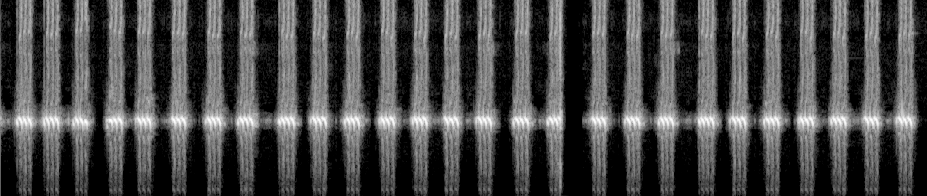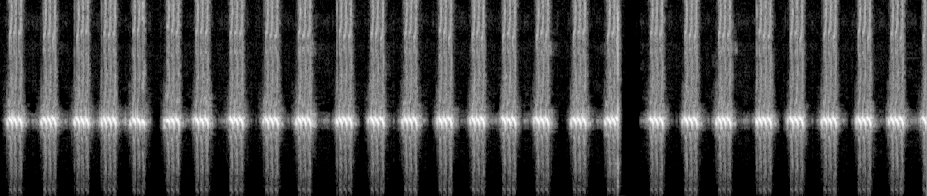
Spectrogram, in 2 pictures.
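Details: Steady cricket chirping meant to drive off rats: piercing, high chirps in an even run of about four per second, barely varying, on a silent background.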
